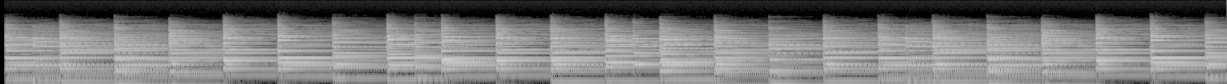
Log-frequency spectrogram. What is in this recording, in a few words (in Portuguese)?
salmo instrumental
